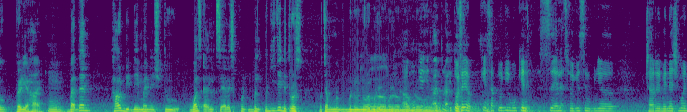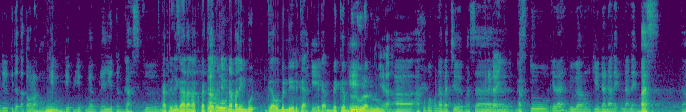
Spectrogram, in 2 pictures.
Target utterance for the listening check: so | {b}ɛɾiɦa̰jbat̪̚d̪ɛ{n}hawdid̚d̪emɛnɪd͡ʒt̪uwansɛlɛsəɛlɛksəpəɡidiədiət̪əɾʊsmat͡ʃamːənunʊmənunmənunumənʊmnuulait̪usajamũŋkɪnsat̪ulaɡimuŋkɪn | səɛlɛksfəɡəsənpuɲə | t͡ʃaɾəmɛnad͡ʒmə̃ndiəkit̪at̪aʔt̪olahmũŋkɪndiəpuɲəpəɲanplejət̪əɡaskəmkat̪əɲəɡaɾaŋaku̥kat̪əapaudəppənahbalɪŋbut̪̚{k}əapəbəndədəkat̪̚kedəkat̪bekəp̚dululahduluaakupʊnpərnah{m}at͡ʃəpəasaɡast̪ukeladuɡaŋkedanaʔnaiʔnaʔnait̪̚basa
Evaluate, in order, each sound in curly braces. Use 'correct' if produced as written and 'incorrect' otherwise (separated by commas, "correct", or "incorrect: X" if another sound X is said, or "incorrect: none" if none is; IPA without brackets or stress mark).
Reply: incorrect: v, correct, correct, incorrect: b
